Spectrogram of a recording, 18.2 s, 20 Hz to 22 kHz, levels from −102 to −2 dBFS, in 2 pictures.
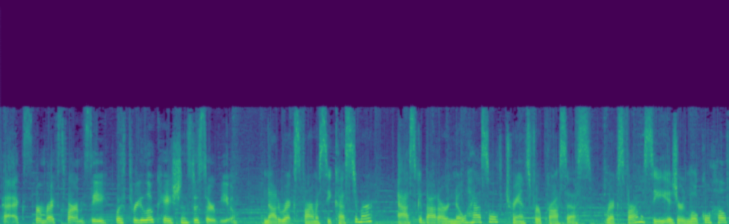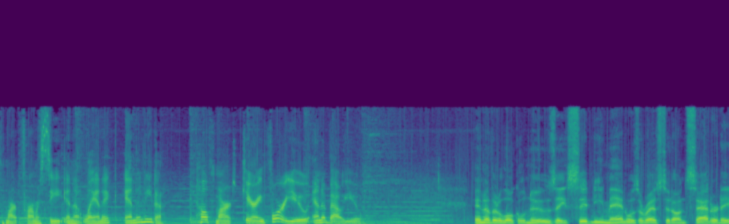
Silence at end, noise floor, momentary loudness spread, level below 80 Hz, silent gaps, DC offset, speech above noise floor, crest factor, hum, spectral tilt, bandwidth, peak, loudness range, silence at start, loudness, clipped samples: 0 s; -42 dBFS; 8 LU; -50 dBFS; none; under 0.1%; 20 dB; 16 dB; none; -5 dB/octave; 11.5 kHz; -6 dBFS; 2 LU; 0 s; -22 LUFS; under 0.1%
